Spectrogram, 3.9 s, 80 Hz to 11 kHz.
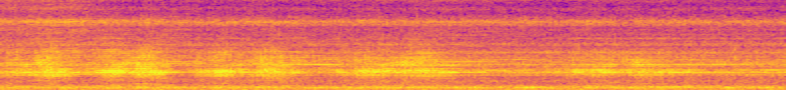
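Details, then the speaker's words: Hard drive on A2090a SCSI controller in Amiga A2000: high whine with soft uneven ticking about twice a second, computer waiting for it; drive suspected failed. "think this hard guys gonna work it's making some nasty noises the computer seems to be waiting for it to turn up to include up so I guess this hard drives toast"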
